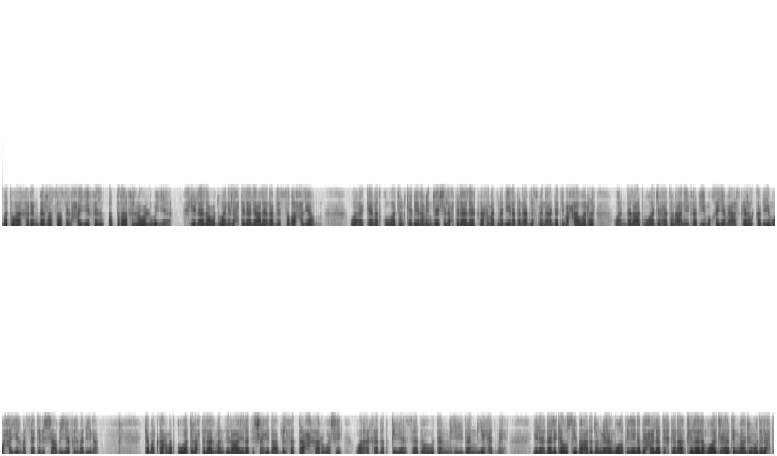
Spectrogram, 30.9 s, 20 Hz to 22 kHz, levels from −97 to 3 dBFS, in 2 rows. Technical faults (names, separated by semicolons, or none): GSM full-rate codec; lost GSM frames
